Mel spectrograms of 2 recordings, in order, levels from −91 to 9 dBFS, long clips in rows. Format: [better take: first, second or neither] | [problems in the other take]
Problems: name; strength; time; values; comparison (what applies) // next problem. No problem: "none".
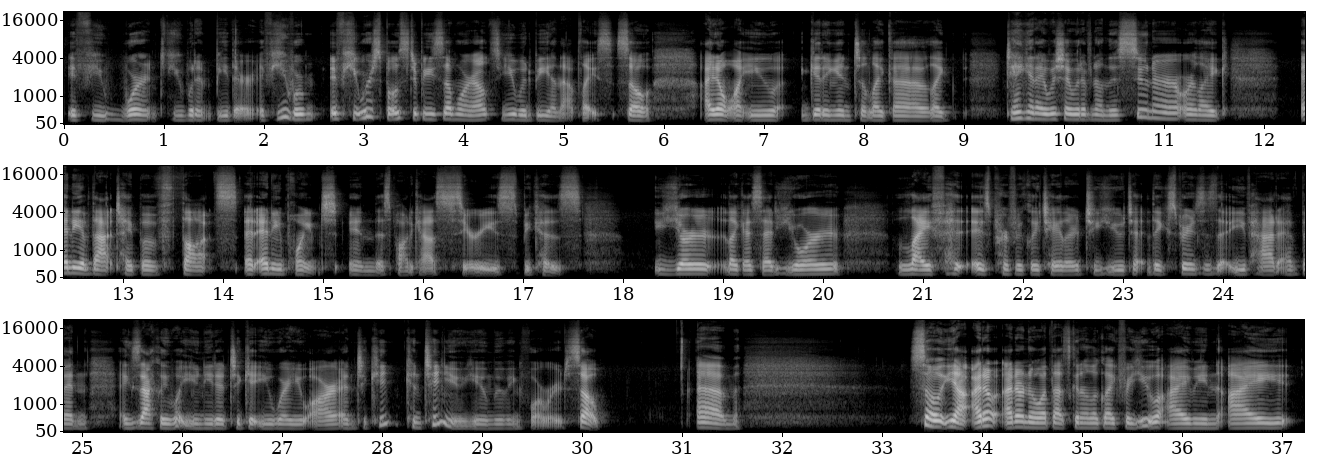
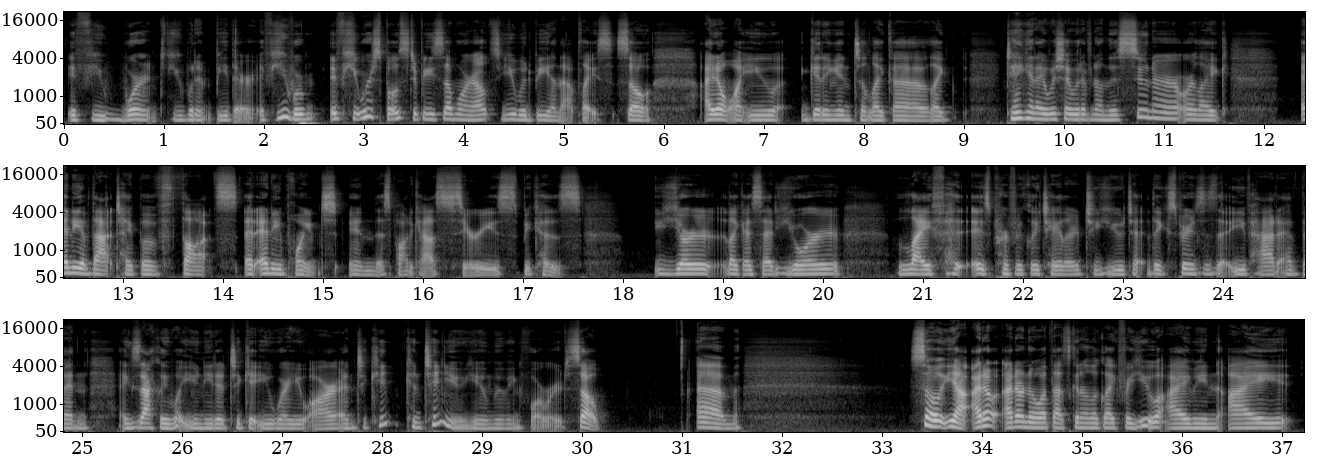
second | thin; somewhat; fading below 350 Hz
